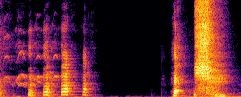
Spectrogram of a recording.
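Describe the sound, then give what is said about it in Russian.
A few short, voiced breathy sounds, a brief pause, then a single loud sneeze with a sharp, explosive burst. “Будь здоров.”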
